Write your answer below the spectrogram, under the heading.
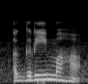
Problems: constant background noise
